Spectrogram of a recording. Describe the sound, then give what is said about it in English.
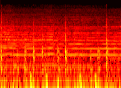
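A heartbeat sound effect in an audio drama, marking a character's racing heart: low, soft thumps in a steady pulsing rhythm over a sustained hum. “Jen's heart beats out of its socket.”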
